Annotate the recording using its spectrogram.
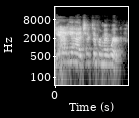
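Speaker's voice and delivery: fast, high, rattled-off reflexive reply. Imitating how students answer about checking over their work, imitating a really fast reply. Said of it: "they say that really fast".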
